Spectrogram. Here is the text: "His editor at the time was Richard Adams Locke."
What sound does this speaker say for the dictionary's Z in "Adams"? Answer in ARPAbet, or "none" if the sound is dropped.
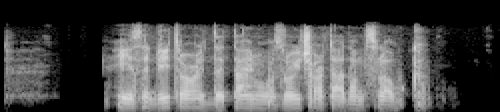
S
